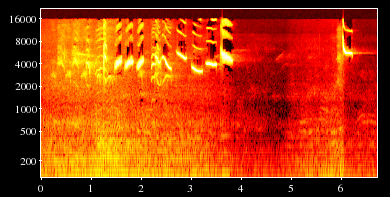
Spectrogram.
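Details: Capped seedeater (caboclinho) singing the regional three-note 'Dó Ré Mi' song, offered to stimulate other caboclinhos: a run of about ten clear, high whistled notes, some slurred and rising, then quiet and one final sharp note; low background hum.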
